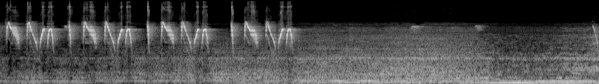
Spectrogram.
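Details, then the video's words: Cigun, or hill prinia, singing as master audio for competition birds: three seconds of sharp, rapid, high V-shaped chirps in short clusters, followed by a steady low rumble like passing traffic. "CIGUN ATAU PRENJAK GUNUNG!!! MASTERAN UNTUK BURUNG LOMBA"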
